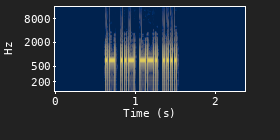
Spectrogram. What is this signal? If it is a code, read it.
Morse code, heard as a keyed tone, about 50 wpm, 700 Hz. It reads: AUGH
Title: Multi-letter Phonemes Quick Fire 50wpm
